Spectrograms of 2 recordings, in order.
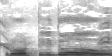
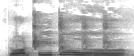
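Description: First: Said in the usual way. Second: "रोटी दो" drawn out very slowly, syllable by syllable; slow teaching demo. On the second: Shown as a demonstration. Owner modelling words for the parrot, very slow drawn-out "रोटी दो". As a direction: stretch "रोटी दो" slowly so the bird can copy it. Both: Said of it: "mummy, रोटी दो".

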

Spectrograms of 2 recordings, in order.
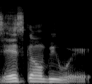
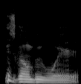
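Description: First: Said in the usual way. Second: Softer, lower repeat under the breath; muttered echo. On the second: Real, not acted. To chat, a muttered echo of his own words. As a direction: mutter it again to yourself.

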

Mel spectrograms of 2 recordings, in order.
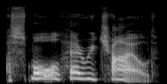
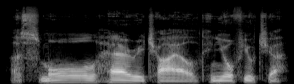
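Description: First: Very high, loud, outraged echo; shrieky indignant question; incredulous demand. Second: Matter-of-fact mystic statement; seer's pronouncement. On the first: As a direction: throw it back as a high-pitched demand. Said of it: "demanded Jim". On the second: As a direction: announce it steadily as a fortune-teller. Seer solemnly delivers his vision. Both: A narrator's reading.

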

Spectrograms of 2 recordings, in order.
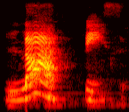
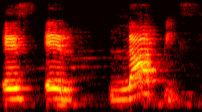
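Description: First: Lápiz with the LÁ stressed; Lápiz, stress falling on LÁ, pis unstressed. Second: Said in the usual way. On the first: Shown as a demonstration. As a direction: lean on the first syllable of Lápiz. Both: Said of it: "one of the words with an accent".

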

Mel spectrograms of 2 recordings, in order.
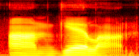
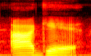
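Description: First: "angelon" slow, first gamma as N: an-ge-lon; gamma nasal. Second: "agelon" with two hard G sounds, no N; wrong double G. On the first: Teacher modelling "angelon" slowly for students. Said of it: "first one is to be pronounced with an N sound". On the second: Teacher showing the wrong way to read the word. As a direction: voice the gammas as G-G in "agelon". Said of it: "the two G sounds". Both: Shown as a demonstration.

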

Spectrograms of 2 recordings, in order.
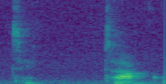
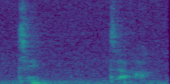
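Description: First: Said in the usual way. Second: Whisper. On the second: Acted. Whispered in chant.

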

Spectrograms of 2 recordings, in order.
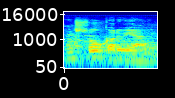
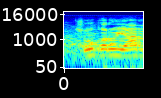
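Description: First: Said in the usual way. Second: Exasperated. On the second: Retold or imitated.

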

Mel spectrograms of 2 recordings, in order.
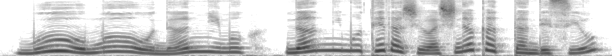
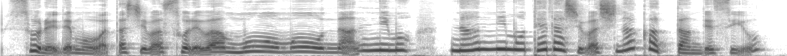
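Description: First: Dog parroting the cat's words to mock it; mocking mimicry. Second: High, whining plea of innocence; cat whimpering its innocence; whiny sobbing cat. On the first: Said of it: "と口真似をすると". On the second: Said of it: "しゃくり上げながら". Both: A narrator's reading.

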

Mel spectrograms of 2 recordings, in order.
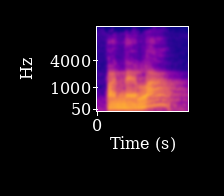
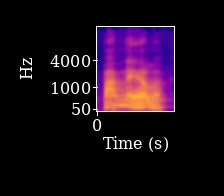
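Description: First: "Panela" stressed on final LA, rising; stress on last syllable. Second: "Panela" stressed on middle NE, falling; stress on penultimate syllable. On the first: Teacher testing where the stress falls, "Panela" with stressed LA. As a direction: say "Panela" as pa-ne-LÁ, questioning. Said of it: "Qual que é a sílaba tônica?". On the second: Teacher confirming the answer to students, "Panela" with stressed NE. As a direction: say "Panela" as pa-NE-la, decisively. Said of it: "Então, é a penúltima". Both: Shown as a demonstration.

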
